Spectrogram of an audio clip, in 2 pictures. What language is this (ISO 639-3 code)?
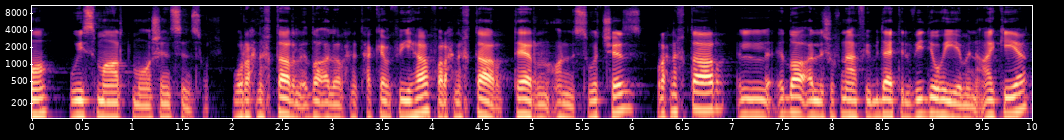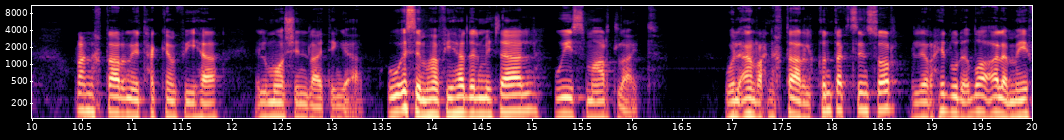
ara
